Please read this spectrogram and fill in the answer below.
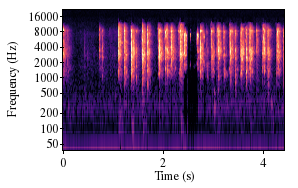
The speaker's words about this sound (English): Keyboard clacking.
